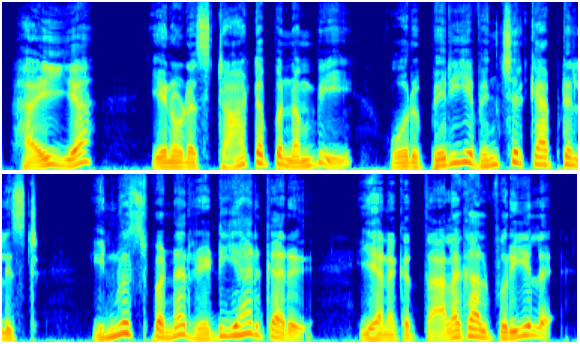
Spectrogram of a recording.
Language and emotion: Tamil, happy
